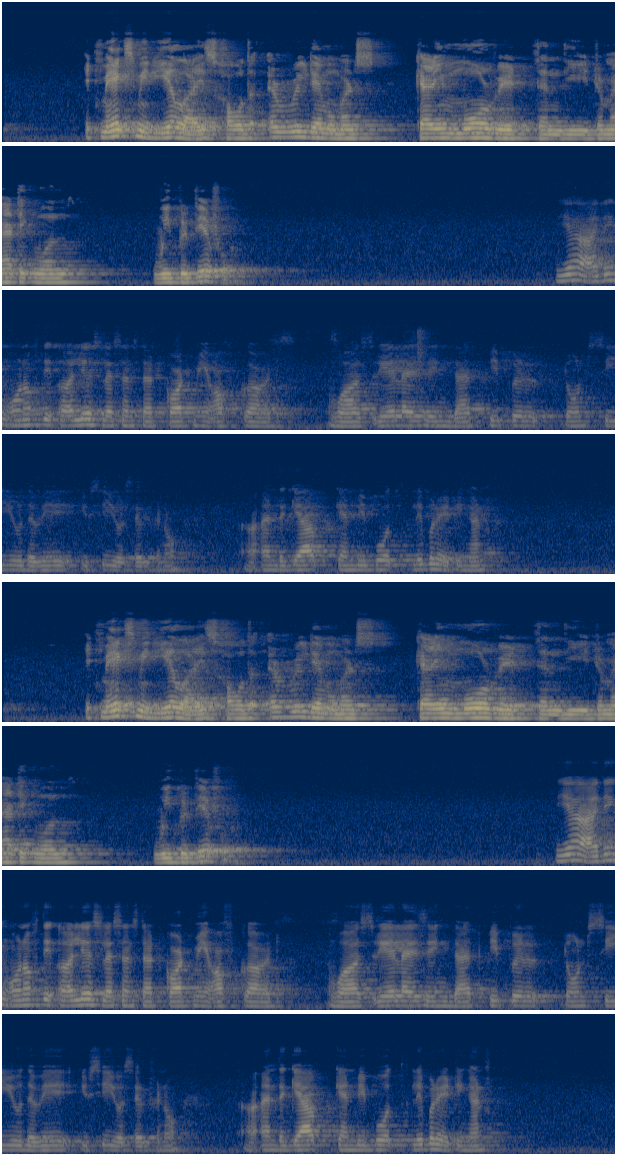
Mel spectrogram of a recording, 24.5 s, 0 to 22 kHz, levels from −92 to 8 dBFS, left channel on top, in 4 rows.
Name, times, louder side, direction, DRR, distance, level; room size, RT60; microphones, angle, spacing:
voice 1, 0.8-3.7 4.1-6.8 7.6-8.4, left 1 dB, 45° left, 7 dB, 1.6 m, -31 dB
voice 2, 11.7-15.1 15.5-20.2 20.8-23.3, right 3 dB, 70° right, 8 dB, 1.5 m, -42 dB
23.0 x 21.0 x 5.8 m, 1.1 s
head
